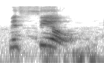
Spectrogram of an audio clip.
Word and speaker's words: monsieur: We pronounce it as monsieur.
